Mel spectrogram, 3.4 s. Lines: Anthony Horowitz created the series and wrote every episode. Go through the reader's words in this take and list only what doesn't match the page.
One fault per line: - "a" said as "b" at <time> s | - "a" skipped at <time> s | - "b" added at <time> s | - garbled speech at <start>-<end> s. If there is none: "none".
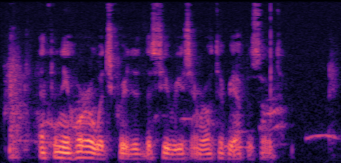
none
